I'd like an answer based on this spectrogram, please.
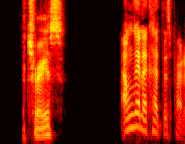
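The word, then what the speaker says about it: Atreus: Ateus. There you go. Yeah. Well, James knows. He plays God of War. What? How did you say it, James? Ateus.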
